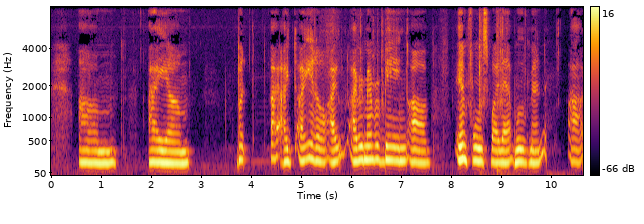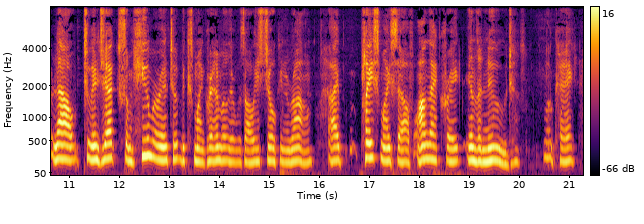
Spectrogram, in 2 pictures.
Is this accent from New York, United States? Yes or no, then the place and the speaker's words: no; Iowa, United States; born there; moved away; also born or lived in Mexico; I just love the whole idea that I grew up by a river and I was born in Iowa and I traveled to Mexico and lived there.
